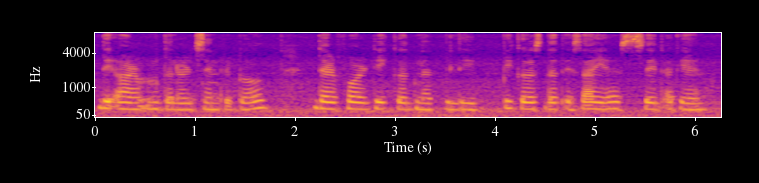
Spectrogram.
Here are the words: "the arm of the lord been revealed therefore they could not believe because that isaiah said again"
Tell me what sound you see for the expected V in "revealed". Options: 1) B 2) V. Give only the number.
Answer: 1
